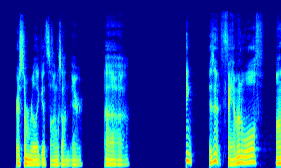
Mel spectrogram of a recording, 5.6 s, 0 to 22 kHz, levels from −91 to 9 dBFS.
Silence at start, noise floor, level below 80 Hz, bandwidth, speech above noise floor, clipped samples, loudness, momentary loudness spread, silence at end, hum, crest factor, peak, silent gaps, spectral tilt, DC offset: 0.3 s; under -90 dBFS; -60 dBFS; 15.5 kHz; over 64 dB; under 0.1%; -28 LUFS; 15 LU; 0 s; none; 22 dB; -6 dBFS; none; -6.5 dB/octave; under 0.1%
